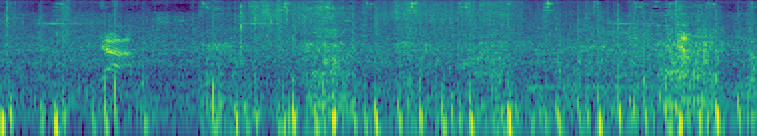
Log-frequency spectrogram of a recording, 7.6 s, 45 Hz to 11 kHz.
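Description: Rhythmic clip-clop of horse hooves at a fast pace in Red Dead Redemption 2, with an occasional whinny, steady throughout in a game-like mix.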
